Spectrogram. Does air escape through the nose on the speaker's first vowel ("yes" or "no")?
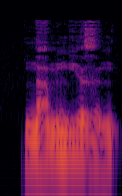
no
